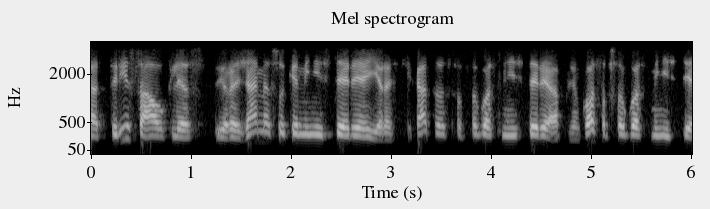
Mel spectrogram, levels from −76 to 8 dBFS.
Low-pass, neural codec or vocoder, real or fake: 3.6 kHz; none; real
